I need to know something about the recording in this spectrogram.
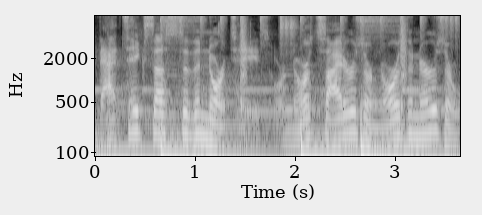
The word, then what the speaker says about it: Norteños: Just say Nortes, because Norteños is annoying. I don't think that's how you. I never heard no one say it like that. So that's how you know you're not from Cali when you say Norteños when it's Nortes.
